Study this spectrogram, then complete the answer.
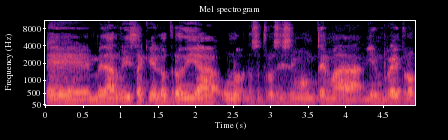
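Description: Over noticeable background noise, a man with a slight American accent speaks fairly slowly at a fairly high pitch, his intonation monotone and flat. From US East Coast (Washington D.C. area), Venezuelan parents. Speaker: worship pastor and singer. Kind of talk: casual interview. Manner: mixes English into Spanish.

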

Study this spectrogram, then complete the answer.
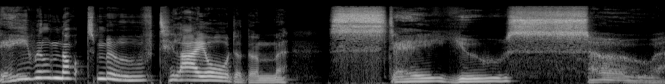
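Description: A put-on character voice from a man, fairly high-pitched, hissing, and very slow. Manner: hissed.

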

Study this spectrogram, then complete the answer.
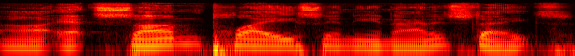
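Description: A man speaks at a fairly slow pace with ordinary pitch variation. His tone is dark and mellow. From Oklahoma, Osage County. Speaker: war veteran. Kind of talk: interview. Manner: halting.

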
